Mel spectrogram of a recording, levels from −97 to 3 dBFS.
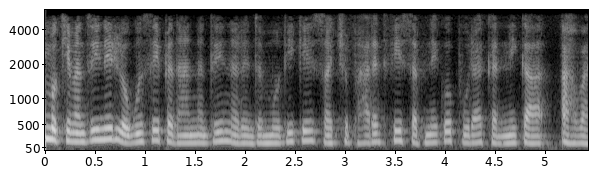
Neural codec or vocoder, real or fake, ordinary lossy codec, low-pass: codec, 24 kHz, 0.5 kbps, DualCodec; fake; none; 5.4 kHz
